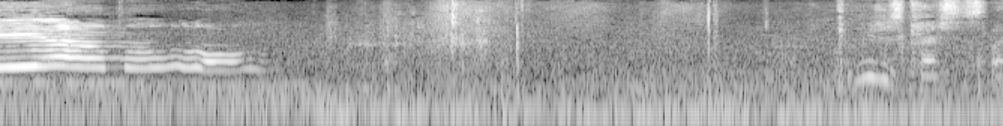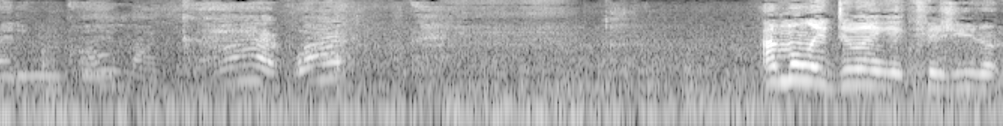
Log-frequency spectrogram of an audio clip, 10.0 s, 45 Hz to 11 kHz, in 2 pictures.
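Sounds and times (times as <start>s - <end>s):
car rumble from inside cabin: 0.0s - 10.0s.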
